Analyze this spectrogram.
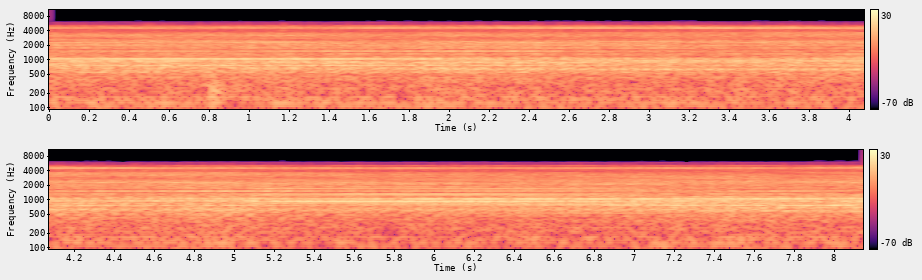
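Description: Steady whirring hiss of model trains running on a layout, with several steady whines laid over it. A few new whines join about five seconds in.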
